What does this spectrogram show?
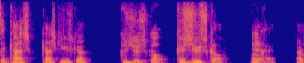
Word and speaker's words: Kosciuszko: So how'd you pronounce it? Kosciuszko? Kosciuszko.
